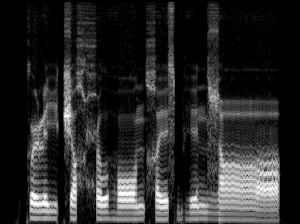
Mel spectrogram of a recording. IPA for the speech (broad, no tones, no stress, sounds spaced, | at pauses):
k ə˞ ɭ iː t͡ʃ ʌ χ ħ ʊː ɦ ɔː n χ ɪː s bʱ ɪː n ɮ ɑː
